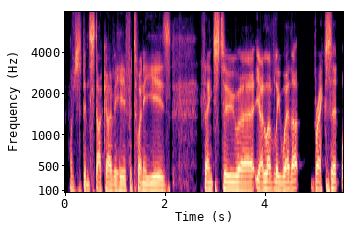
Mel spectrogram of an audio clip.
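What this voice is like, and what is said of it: Non-English accent. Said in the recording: “As hopefully your listeners can tell by my accent, I'm not actually English.”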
